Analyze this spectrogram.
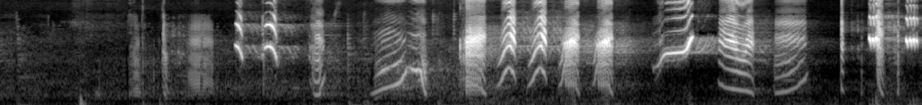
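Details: Green Indian ringneck parakeet giving a lively run of calls: short squeaks, harsh chattering notes and rising then falling whistled slurs. A loud burst of rapid squawks comes midway, followed by more sweeping whistles, with no other clear sounds.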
